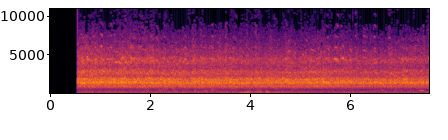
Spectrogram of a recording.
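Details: Greater white-fronted geese, over 83,000 birds, leaving their roost at dawn at Miyajimanuma marsh on 23 April 2017 under poor weather; a dense, unbroken wall of overlapping honking calls starts after a brief silence, recorded on a Canon PowerShot SX710HS.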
